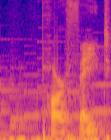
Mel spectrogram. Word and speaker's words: Parfait: Parfait Girls. It's pronounced parfait!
